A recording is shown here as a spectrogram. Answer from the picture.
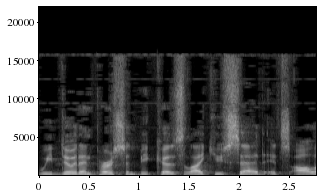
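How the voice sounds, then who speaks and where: With a slight French accent, a man speaks with ordinary pitch variation. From French-speaking Switzerland. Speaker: guest preacher. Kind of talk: sermon. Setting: church. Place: church. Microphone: lapel.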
